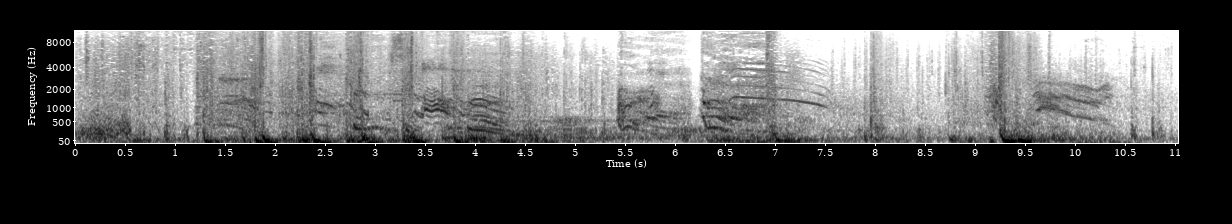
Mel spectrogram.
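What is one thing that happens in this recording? Gunfire and explosions crack and boom in bursts.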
